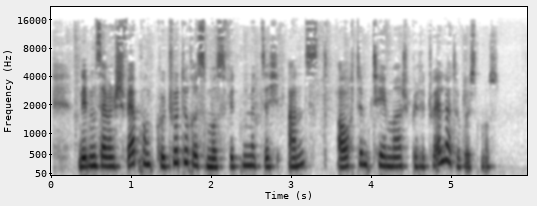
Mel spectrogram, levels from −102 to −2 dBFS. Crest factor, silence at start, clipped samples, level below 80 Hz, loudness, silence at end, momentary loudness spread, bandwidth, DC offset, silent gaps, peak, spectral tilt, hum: 16 dB; 0.05 s; under 0.1%; -60 dBFS; -18 LUFS; 0.4 s; 10 LU; 16.5 kHz; under 0.1%; none; -2 dBFS; -4.5 dB/octave; none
